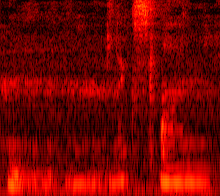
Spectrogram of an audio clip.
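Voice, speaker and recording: A woman playing a friendly, easygoing survey taker in a softspoken, partly whispered ASMR roleplay, with gentle, chatty asides. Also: mid-range voice, steady tone, drawn-out words, reverberant, far from the mic, a little hiss or hum. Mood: gentle, casual. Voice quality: soft, breathy, partly whispered.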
